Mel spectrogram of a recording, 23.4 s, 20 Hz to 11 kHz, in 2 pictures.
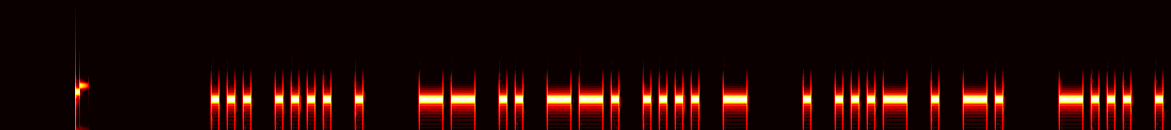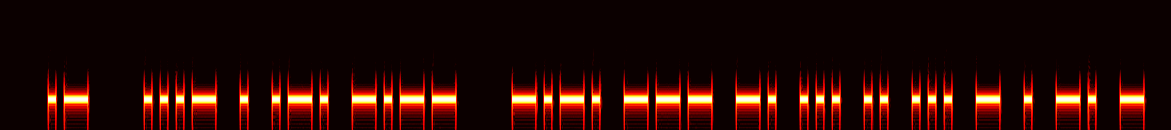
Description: Morse code, heard as a keyed tone, about 14 wpm, 700 Hz. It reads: SHE MIGHT EVEN BE A VERY CONSISTENT
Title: Sentences from Top 1500 Words 15wpm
